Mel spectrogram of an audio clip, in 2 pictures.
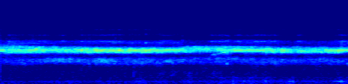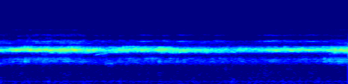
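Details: Dense chorus of frogs singing outside a house in Escanaba in Michigan's Upper Peninsula, a steady shrill trill layered over a lower pulsing band, continuous and jungle-like, with a faint low hum behind.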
